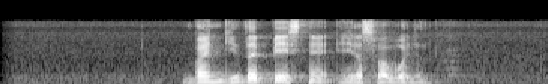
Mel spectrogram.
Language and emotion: Russian, neutral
